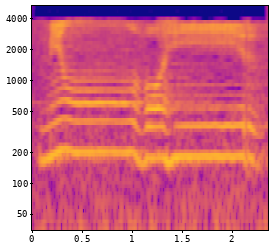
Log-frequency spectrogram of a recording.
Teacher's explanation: Ikhfanya sudah benar dan mendekati dha, tapi kurang tebalnya. Dha huruf yang tebal.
